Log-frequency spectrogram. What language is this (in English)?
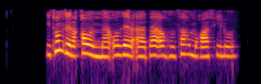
Arabic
